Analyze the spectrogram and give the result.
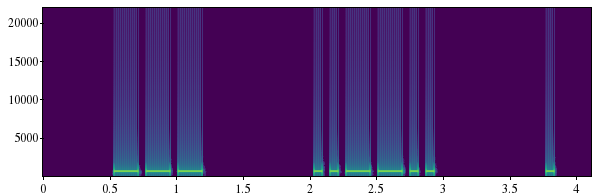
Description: Morse code, heard as a keyed tone, about 20 wpm, spaced as for 8 wpm, 700 Hz. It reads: O?E
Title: 191 Lesson 31e - Letter v - Three Characters 20wpm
